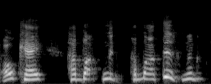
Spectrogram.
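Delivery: high sneering taunt of a heckler; mock taunt. Imitating the slur caller.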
